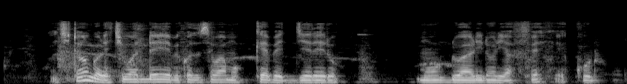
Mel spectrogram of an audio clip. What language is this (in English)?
Ganda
